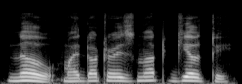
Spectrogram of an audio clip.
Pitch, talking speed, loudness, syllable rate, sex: 155 Hz, 150 wpm, -16 LUFS, 3.7 syllables/s, male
